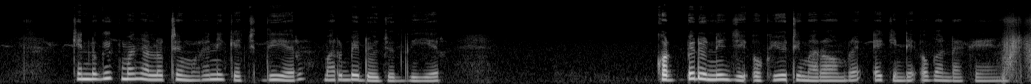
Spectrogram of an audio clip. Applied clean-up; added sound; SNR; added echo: none; none; none; none.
